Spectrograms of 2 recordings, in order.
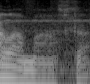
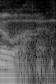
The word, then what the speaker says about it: Elemaster: Is that spelt with an A? Sorry, finish your fill. Okay. Nyx is the Dark Allah Master. ELEMASTER. Ella, yeah, okay. Ella. Okay, As Ella. as in the element.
